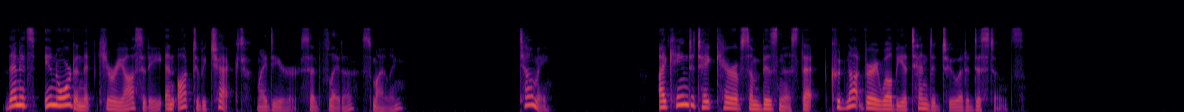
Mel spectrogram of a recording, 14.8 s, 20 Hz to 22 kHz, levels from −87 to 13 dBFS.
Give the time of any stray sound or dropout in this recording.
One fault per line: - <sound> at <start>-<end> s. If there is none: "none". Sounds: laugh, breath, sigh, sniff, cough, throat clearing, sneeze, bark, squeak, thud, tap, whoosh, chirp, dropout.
none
